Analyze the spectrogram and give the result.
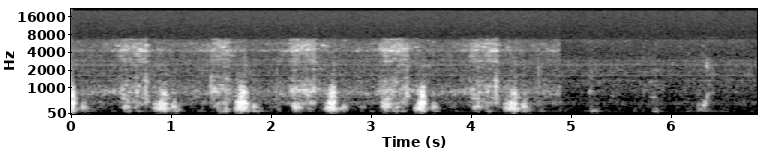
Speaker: The following example displays a typical friction rub recorded at the left sternal border of a male with pericarditis. Both the systolic and diastolic components of the rub are heard.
